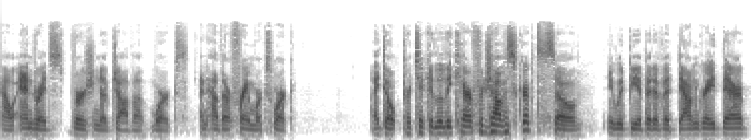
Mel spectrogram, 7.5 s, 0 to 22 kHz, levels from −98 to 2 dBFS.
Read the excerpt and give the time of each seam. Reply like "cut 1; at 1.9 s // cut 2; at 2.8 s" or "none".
cut 1; at 1.9 s // cut 2; at 3.5 s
